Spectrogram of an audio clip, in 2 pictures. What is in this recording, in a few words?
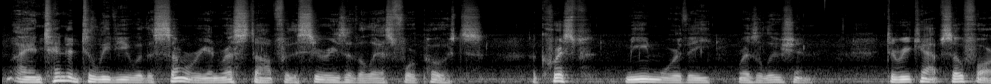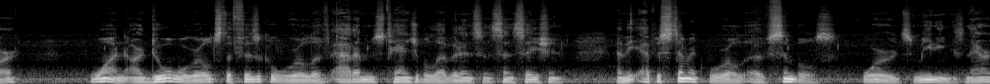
voiceover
